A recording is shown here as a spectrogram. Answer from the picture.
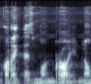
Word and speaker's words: Monroe: Por si acaso la pronunciación correcta es Monroe, no Monroe, como he escuchado a muchos, ¿no?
